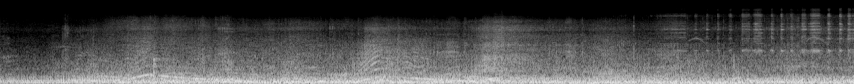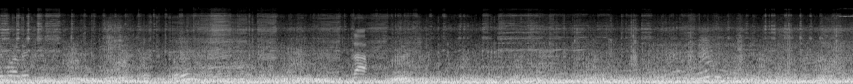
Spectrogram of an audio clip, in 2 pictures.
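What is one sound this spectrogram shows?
Scooter engines rev and whine nearby.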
